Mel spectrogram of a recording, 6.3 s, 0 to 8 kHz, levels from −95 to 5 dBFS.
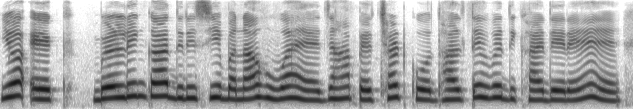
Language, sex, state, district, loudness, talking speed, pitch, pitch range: Hindi, female, Jharkhand, Garhwa, -14 LUFS, 170 wpm, 295 Hz, 270-325 Hz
